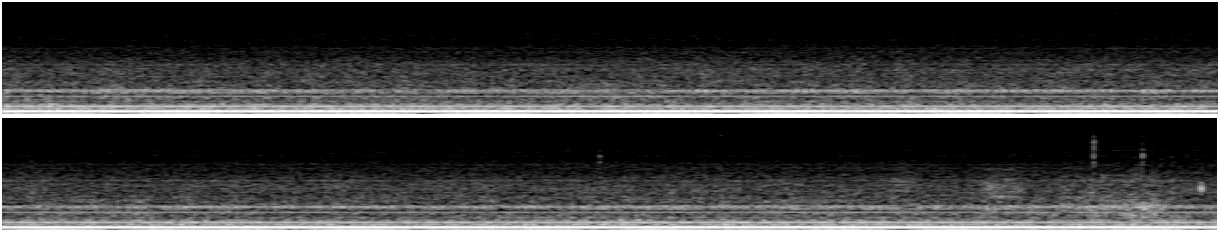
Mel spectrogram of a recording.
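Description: Hot air rework station blowing steadily onto a circuit board to melt the solder on tiny surface-mount resistors: a constant hum with several steady tones over it. A couple of faint ticks near the end.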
